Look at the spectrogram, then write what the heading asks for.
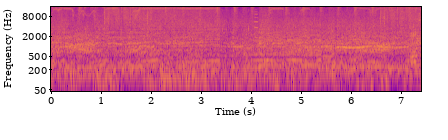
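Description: A Formula 1 race car in Gran Turismo Sport roars at high revs with continuous engine whine and some tyre scrub, loud and unbroken across the whole stretch.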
